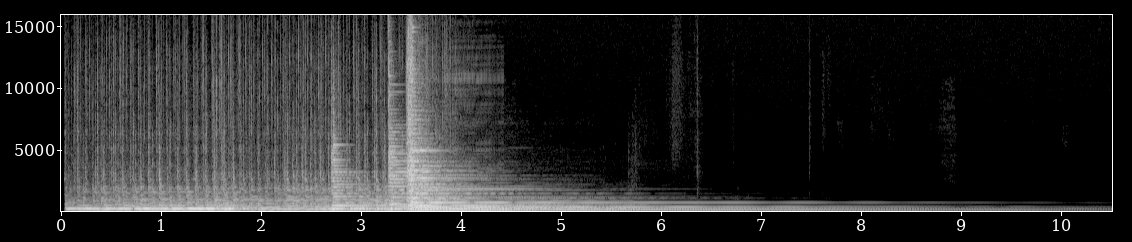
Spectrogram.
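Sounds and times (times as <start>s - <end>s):
zhongruan ensemble playing: 0.0s - 6.0s.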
